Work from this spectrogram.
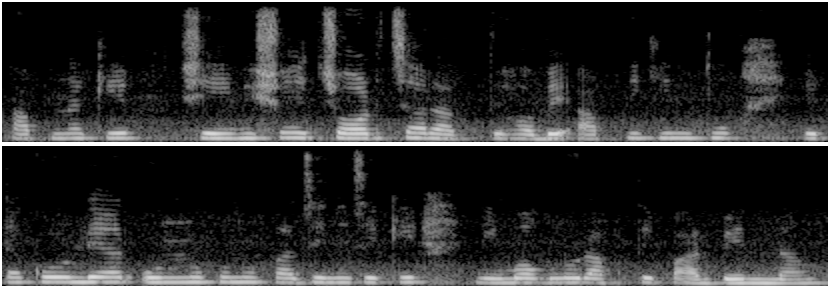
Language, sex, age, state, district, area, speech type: Bengali, female, 60+, West Bengal, Purulia, urban, spontaneous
